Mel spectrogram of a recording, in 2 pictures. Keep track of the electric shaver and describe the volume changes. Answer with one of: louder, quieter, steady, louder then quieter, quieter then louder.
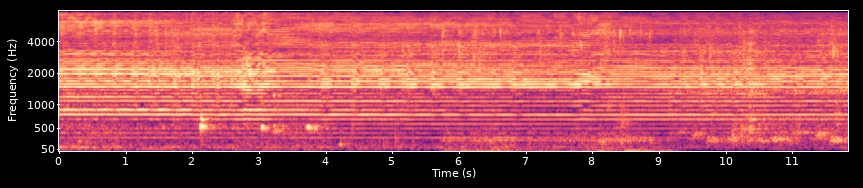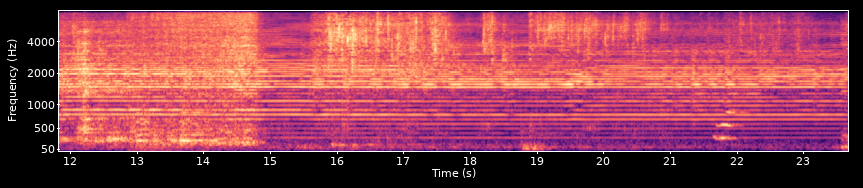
quieter.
